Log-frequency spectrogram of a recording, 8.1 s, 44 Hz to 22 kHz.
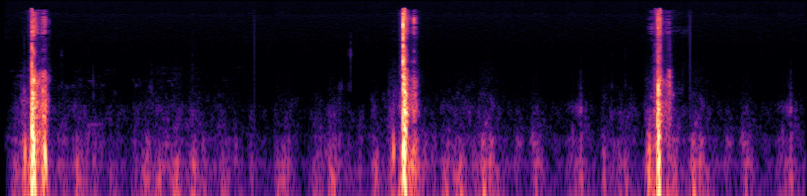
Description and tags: Store Tossing Down Small Box1
ambience, can, checkout, clink, clunk, cooling, crinkle, food, produce, store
